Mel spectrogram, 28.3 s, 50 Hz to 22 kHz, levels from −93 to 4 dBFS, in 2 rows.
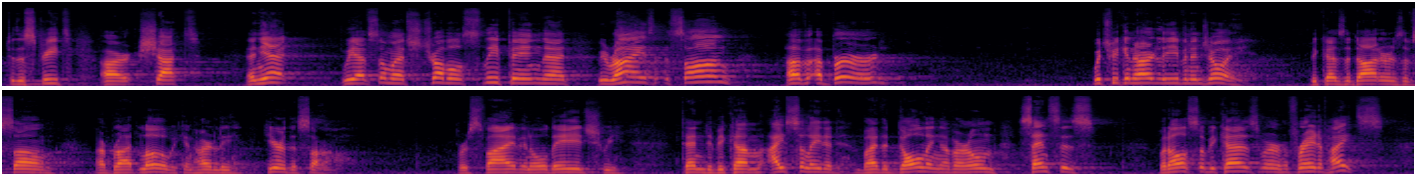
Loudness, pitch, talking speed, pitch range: -35 LUFS, 165 Hz, 140 wpm, 145-195 Hz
